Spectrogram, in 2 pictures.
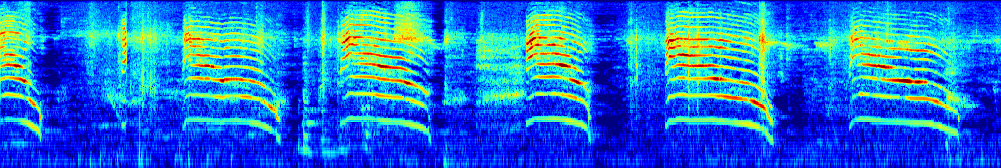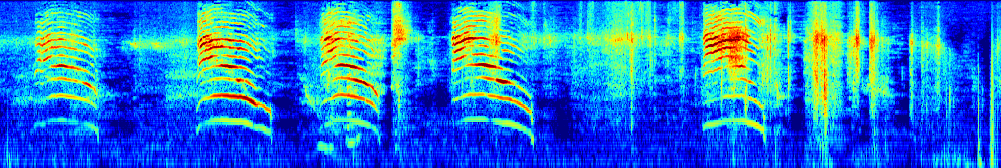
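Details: Tiny black kitten calling steadily: around a dozen clear, high meows, each bowed upward then falling, spaced about every one and a half seconds in a quiet room.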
